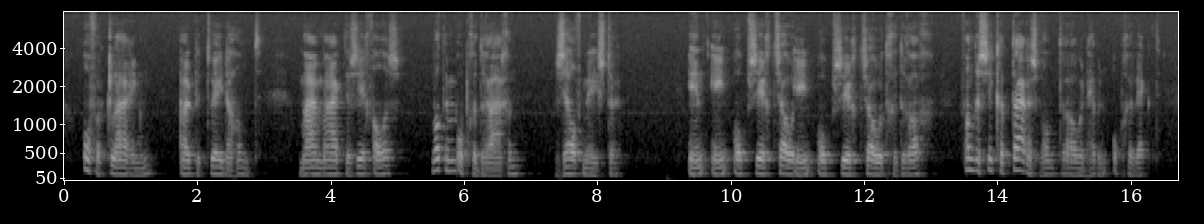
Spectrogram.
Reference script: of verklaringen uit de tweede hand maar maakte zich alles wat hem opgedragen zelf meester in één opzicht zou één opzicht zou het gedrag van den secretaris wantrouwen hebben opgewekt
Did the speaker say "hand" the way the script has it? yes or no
yes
